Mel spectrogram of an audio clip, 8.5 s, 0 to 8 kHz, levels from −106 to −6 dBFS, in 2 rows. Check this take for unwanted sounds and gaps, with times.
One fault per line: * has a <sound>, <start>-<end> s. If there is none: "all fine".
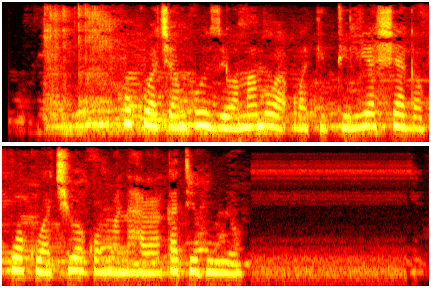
all fine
